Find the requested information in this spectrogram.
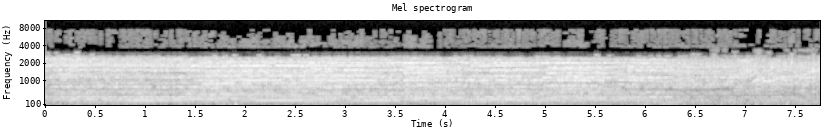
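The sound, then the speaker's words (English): The horn of an arriving ambulance, coming to take an injured man to hospital, blares continuously for about eight seconds, a loud, steady, brassy tone thick with layered harmonics, with no voices over it. “Here comes the ambulance now, old-timer.”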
